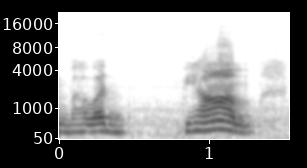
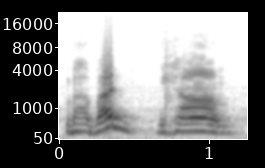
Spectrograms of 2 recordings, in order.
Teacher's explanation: ये जो त है वो आगे आने वाले भ के योग से यहाँ जशत्व संधि का नियम लग जाएगा और ये त हमारा दा में परिवर्तित हो जाएगा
